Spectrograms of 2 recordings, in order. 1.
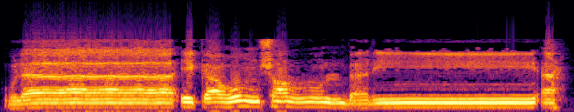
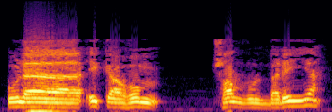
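في الكلمة الأخيرة همزة بعد ee. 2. لا توجد همزة في الكلمة الأخيرة.

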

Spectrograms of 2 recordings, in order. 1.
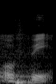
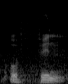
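الفاء الأخيرة تأخذ كسرة بدون نون. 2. الفاء الأخيرة تأخذ كسرة مع نون. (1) "بكسر الفاء من غير تنوين" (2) "بكسر الفاء مع تنوينها"

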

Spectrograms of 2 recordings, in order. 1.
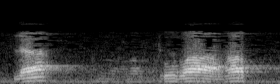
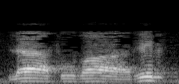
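الراء الأولى فيها صوت 'a'. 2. الراء الأولى فيها صوت 'i'. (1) "وإذا قلنا إنها مبنية للفاعل المفعول صار فكل تغام هكذا" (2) "إذا قلنا إن تضار مبنية للفاعل صار فتح الإدغام هكذا"

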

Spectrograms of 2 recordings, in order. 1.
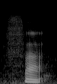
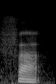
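Suku kata itu ringan dan tipis, seperti fa. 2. Suku kata itu ringan dan tipis, seperti fa.

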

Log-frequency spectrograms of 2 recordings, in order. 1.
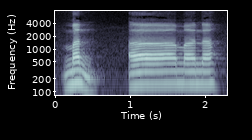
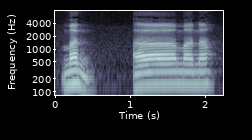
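Ada jeda yang memisahkan n dari kata berikutnya. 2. Ada jeda yang memisahkan n dari kata berikutnya.

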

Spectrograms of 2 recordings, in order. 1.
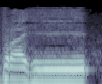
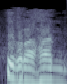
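حرف المدّ بعد الهاء ياء. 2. حرف المدّ بعد الهاء ألف. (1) "ومنهم من غيره فقال إبراهيم" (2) "بمد الألف بعد الهاء"

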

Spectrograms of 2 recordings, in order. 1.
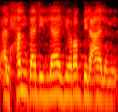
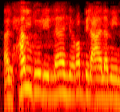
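تنتهي كلمة al-hamd بالحركة 'a'. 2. تنتهي كلمة al-hamd بالحركة 'u'.

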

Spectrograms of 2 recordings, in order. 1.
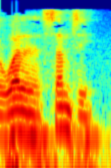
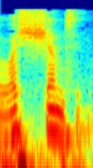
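L diucapkan sebelum bunyi sh. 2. L hilang melebur ke dalam bunyi sh yang dobel. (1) "tidak wal-syamsi" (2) "tapi wasy-syamsi"

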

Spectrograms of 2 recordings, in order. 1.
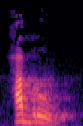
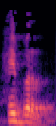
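Vokal pertama adalah 'a' terbuka. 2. Vokal pertama adalah 'i' tertutup. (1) "bi fathil ha" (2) "dikasrohkan haknya, itu lebih fasih"

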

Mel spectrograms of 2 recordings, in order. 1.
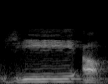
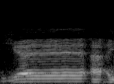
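الصائت الطويل كسرة خالصة. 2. الصائت الطويل يميل قليلا من الفتح نحو الكسر. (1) "هذا كسر خالص" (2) "إمالة صغرى"

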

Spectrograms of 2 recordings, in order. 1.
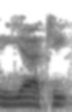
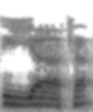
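تُنطق الكلمة بتغيير في إحدى حركاتها. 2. تُنطق الكلمة بحركاتها الأصلية. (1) "هذا لحن إيش؟ يحيل المعنى" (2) "مثل إياك نعبد"

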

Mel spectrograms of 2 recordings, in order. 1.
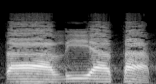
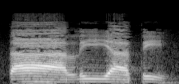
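Kata itu berakhir dengan suku kata 'ta'. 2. Kata itu berakhir dengan suku kata 'ti'. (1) "tapi ta" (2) "Bukan ti"

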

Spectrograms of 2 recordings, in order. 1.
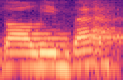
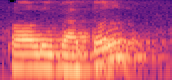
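Kata ini berakhir dengan bunyi h yang diam. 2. Kata ini berakhir dengan akhiran -tun yang utuh. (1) "Sehingga menjadi talibah" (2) "ini diganti menjadi huruf ha"

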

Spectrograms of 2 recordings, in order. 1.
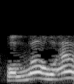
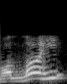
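تنتهي الكلمة بضمة. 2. تنتهي الكلمة بكسرة. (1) "الثانية قال والله بالرفع" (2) "يبقى الأولى مخفوضة لأنها قسم"

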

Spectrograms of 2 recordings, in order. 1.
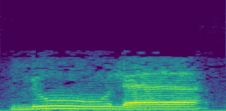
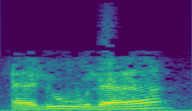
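تبدأ الكلمة مباشرة بصوت اللام. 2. تبدأ الكلمة بهمزة قبل الحركة. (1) "إذا لم نأتي بهذه الهمزة واعتدينا بالعارض ... فنقول لولا" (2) "إذا أثبتنا الهمزة على الأصل وعلى الرسم نقول الأولى"

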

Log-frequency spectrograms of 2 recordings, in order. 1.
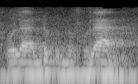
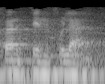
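Kata tengah diucapkan lengkap sebagai 'ibnu'. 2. Kata tengah disingkat menjadi 'bin'. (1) "Fulan ibnu Fulan itu ya" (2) "Jadi bukan"

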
